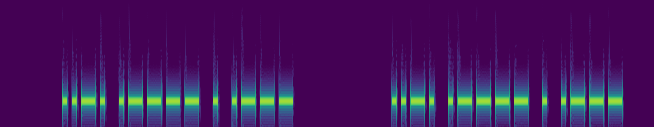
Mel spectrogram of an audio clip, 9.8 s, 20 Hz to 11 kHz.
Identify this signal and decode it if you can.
Morse code, heard as a keyed tone, about 17 wpm, 700 Hz. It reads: F1EJ F1EJ
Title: DXCC-100 Call Signs - 4 Characters - Repeated 2x - 17wpm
